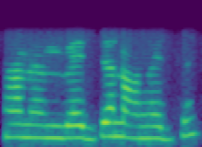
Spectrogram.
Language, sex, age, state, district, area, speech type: Kannada, female, 18-30, Karnataka, Gadag, rural, conversation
